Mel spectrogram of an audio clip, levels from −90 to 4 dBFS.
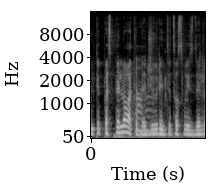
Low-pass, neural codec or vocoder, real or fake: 14.4 kHz; none; real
